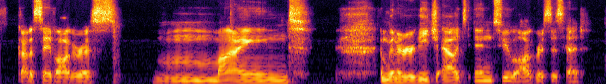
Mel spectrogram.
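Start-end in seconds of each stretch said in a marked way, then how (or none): none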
